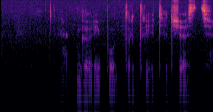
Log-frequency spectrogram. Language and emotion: Russian, sad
